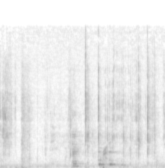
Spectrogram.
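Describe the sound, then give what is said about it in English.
Crinkling and ripping of wrapping paper as a gift box holding coasters is unwrapped, irregular rustly bursts and short tears over about two seconds, with faint background voices. “Man, this is wrapped good.”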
